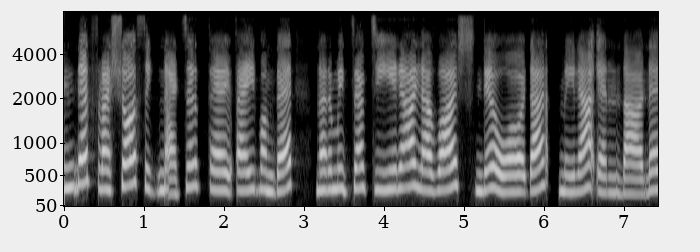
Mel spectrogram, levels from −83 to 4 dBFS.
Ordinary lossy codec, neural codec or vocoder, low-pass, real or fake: none; codec, 16 kHz, 0.5 kbps, FunCodec, trained on LibriTTS, 25 frames a second; 7.2 kHz; fake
